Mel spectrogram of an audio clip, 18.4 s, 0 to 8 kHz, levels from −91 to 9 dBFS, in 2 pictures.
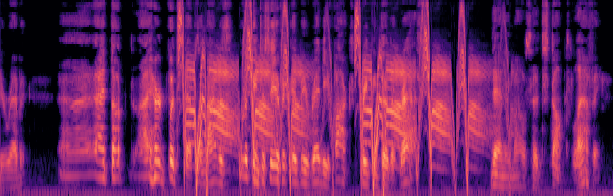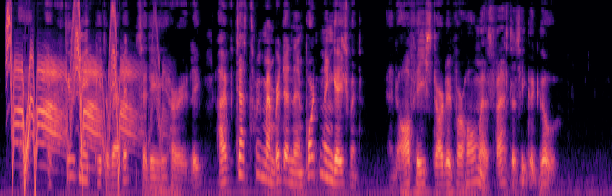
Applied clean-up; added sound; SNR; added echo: none; Scratching (performance technique); -2 dB; none.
